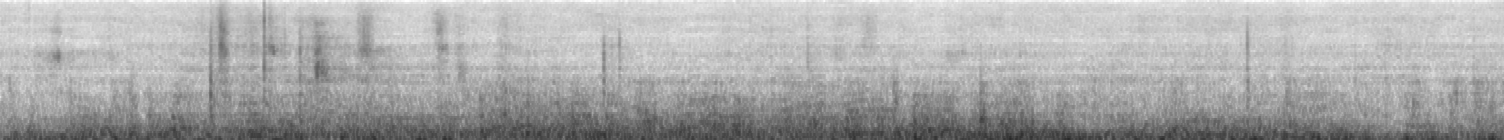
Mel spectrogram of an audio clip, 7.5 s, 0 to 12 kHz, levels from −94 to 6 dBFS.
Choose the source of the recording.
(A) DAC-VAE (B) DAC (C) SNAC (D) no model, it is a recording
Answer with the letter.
C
